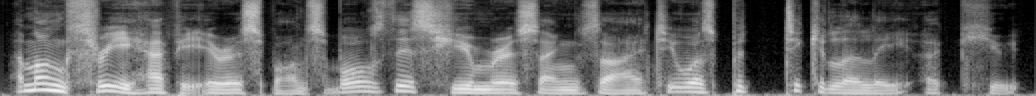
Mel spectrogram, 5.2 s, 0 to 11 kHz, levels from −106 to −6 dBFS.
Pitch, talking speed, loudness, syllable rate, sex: 125 Hz, 115 wpm, -19 LUFS, 5.2 syllables/s, male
